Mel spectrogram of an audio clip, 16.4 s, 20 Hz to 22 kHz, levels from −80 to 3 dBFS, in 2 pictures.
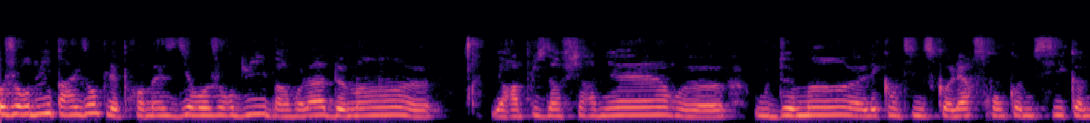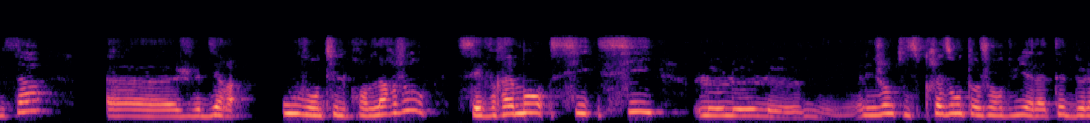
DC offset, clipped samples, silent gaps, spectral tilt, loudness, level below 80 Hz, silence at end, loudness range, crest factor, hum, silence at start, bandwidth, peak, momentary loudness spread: under 0.1%; under 0.1%; none; -6 dB/octave; -25 LUFS; -78 dBFS; 0 s; 5 LU; 20 dB; none; 0 s; 7.6 kHz; -4 dBFS; 9 LU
